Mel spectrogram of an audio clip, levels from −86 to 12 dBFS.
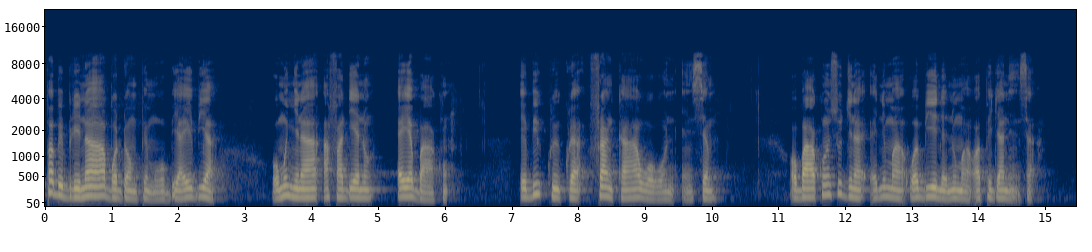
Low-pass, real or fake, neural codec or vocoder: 9.9 kHz; real; none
